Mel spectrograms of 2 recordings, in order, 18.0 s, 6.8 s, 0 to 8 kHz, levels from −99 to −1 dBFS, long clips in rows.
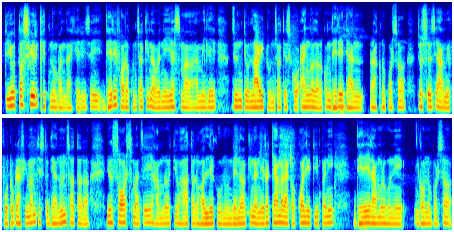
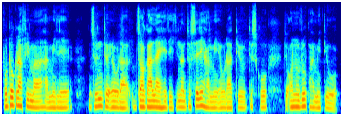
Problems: none marked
